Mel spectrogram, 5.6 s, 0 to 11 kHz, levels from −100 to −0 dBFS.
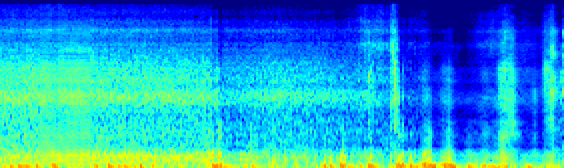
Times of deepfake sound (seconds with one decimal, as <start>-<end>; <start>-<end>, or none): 0.4-0.9; 4.2-5.6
